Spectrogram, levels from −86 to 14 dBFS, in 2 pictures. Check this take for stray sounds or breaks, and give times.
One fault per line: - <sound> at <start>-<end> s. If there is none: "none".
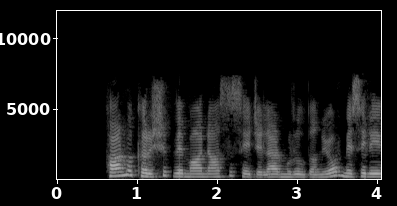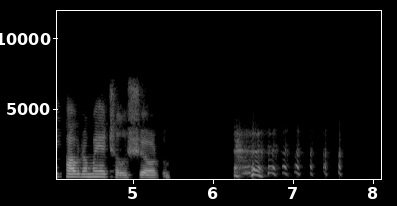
- laugh at 6.2-7.6 s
